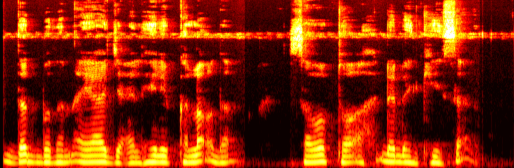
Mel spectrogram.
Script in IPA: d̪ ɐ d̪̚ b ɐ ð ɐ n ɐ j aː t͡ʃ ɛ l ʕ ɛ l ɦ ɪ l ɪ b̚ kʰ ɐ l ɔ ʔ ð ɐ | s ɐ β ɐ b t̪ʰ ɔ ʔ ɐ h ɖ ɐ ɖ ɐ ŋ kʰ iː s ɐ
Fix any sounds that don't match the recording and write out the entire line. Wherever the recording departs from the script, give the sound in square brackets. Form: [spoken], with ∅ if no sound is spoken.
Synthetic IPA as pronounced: d̪ ɐ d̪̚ b ɐ ð ɐ n ɐ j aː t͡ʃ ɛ [∅] ʕ ɛ l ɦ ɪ l ɪ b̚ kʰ ɐ l ɔ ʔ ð ɐ | s ɐ β ɐ b t̪ʰ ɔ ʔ ɐ h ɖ ɐ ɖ ɐ ŋ kʰ iː s ɐ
